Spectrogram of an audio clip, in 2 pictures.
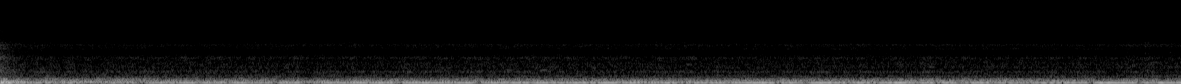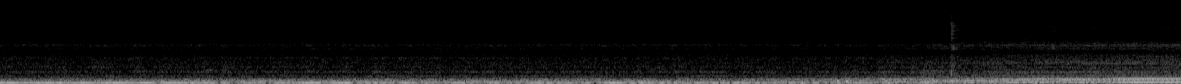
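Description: A drag racing car in a no-box 660 shootout runs toward the top end, a steady loud low engine roar lasting throughout, distant and constant rather than rising sharply.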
